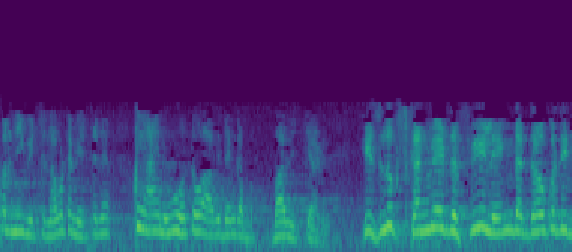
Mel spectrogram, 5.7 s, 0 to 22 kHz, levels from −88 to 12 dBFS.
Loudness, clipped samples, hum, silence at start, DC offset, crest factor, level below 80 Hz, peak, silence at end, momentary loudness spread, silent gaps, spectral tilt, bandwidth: -23 LUFS; under 0.1%; none; 0 s; under 0.1%; 16 dB; -52 dBFS; -6 dBFS; 0 s; 10 LU; none; -10.5 dB/octave; 4.7 kHz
